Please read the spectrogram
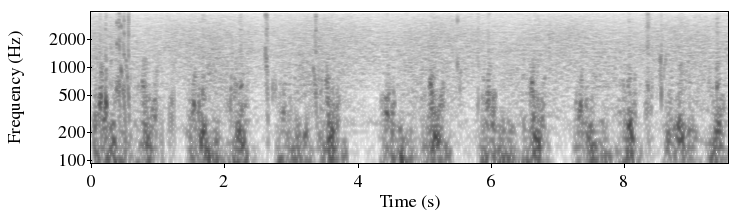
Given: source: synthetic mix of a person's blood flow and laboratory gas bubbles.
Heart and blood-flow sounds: Doppler ultrasound of blood flow; precordium
0.26-0.62 s: bubbles
1.00-1.28 s: bubbles
2.59-2.79 s: bubbles
3.17-3.46 s: bubbles
5.48-5.56 s: bubbles
5.77-5.82 s: bubbles
8.29-8.43 s: bubbles
8.48-8.65 s: bubbles
From the record:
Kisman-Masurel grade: 121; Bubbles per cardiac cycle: 1 to 2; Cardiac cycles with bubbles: 10 to 50%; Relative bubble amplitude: barely perceptible (0.100 to 0.250); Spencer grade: 2 (many but less than half of the cardiac periods contain bubble signals, singularly or in groups); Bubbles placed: anywhere in the cardiac cycle

